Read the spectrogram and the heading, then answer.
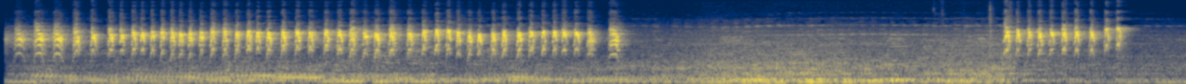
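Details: Bornean greater green leafbird singing in the wild, with a varied song, at Alas Purwo, Banyuwangi: a rapid, even trill of high chipping notes lasting about four seconds, a pause with low rumble, then a shorter burst.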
